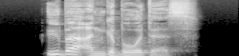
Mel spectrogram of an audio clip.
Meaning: genitive singular of Überangebot
- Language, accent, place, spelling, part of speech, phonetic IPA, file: German, Germany, Berlin, Überangebotes, noun, [ˈyːbɐˌʔanɡəboːtəs], De-Überangebotes.ogg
